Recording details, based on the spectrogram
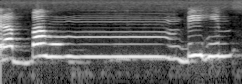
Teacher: यहाँ पे मीम साकिन के बाद बा आ रही है तो यहाँ गुन्ना के साथ इख्फा भी होगा।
